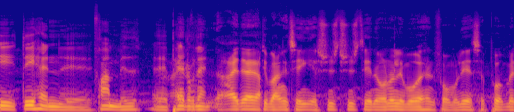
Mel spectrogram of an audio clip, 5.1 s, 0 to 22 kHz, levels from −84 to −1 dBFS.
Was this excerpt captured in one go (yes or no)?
no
